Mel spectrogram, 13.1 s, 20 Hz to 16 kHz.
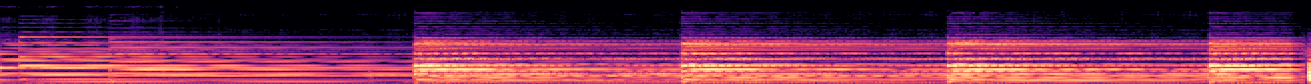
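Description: A chiming clock: a few ringing bell tones change pitch in a short tune, then from about four seconds in, deeper strikes fall about every 2.7 seconds, each ringing out and fading, as a clock strikes the hour.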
